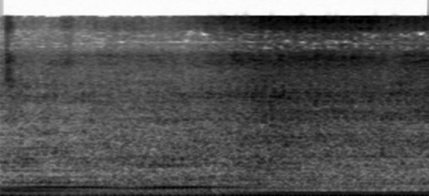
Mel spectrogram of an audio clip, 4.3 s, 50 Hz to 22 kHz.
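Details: 1962 Chevrolet C10 pickup, grandfather's old truck being revived, starts after two-stroke gas poured down the carb; steady, even low idle with smooth regular beat, no knocks or ticks, oil pressure light goes out; healthy running.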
